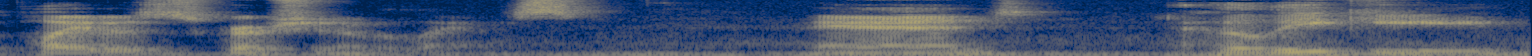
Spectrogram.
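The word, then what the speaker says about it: Helike: Well, it's spelled he like, but it's pronounced Haliki.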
